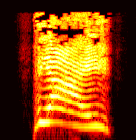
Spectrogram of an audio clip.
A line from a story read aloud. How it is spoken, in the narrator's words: She cried, her voice trembling with fear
